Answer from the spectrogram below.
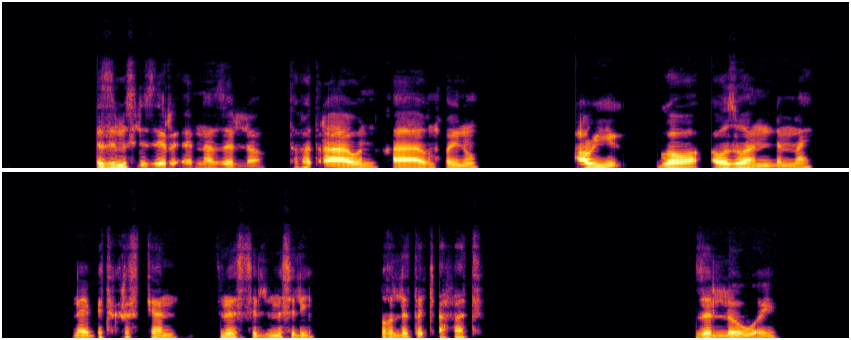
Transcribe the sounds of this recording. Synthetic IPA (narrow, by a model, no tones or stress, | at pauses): ʔɨzimɨslizɨɾʔɐnazɐlːo̞ | t̪ʰɐfɐt̪ʼɾawɨnkʰaββɨnkʰo̞jnu | ʕawi | ɡoβoʔawzwand̪ɨmːaj | najbe̞t̪ʰɐ̥kɾɨst̪ʰijan | zɨmɐsɨlmɨsli | b̥ɨxɨlɨt̪ʼʰɐt͡ʃʼafat̪ | zɐlːɐwoʔɨjːu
